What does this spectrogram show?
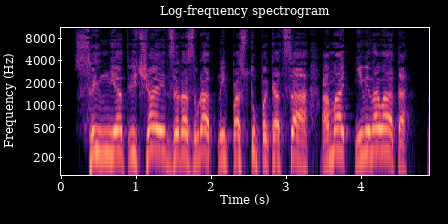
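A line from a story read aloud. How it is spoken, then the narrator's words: Heated shriek. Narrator (Russian): жаром провизжал Ипполит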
